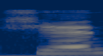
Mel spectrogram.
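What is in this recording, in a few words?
"xian2", mandarin, rising tone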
